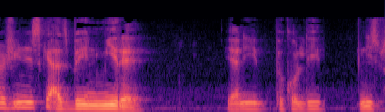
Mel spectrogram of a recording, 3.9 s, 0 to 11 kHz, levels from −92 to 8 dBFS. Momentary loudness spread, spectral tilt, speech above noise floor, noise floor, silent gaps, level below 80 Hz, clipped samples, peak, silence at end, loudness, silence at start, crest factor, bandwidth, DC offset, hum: 14 LU; -7.5 dB/octave; 38 dB; -60 dBFS; none; -52 dBFS; under 0.1%; -4 dBFS; 0 s; -23 LUFS; 0 s; 20 dB; 6.4 kHz; under 0.1%; none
